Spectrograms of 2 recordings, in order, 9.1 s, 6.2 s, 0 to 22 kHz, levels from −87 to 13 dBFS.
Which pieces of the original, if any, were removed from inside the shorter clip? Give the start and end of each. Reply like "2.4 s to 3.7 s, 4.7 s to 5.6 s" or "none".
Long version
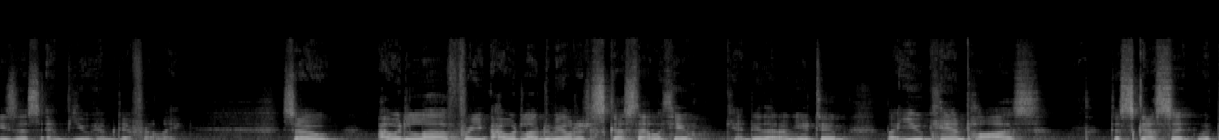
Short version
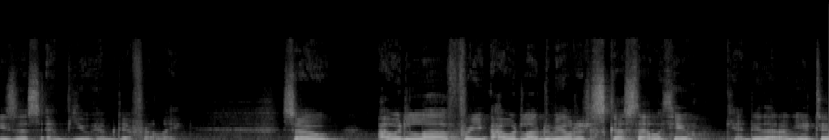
none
